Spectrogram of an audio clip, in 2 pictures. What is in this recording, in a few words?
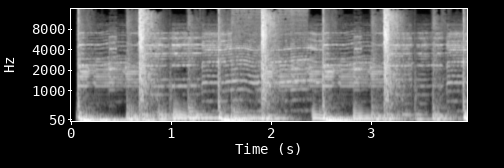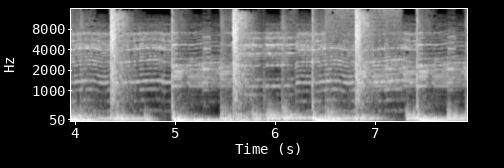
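background music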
